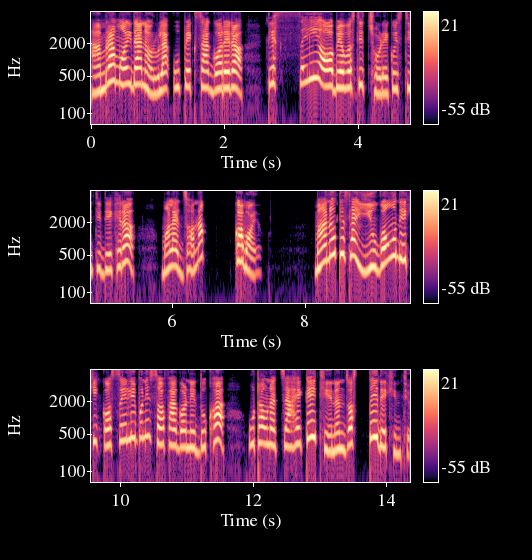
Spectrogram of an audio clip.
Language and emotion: Nepali, angry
